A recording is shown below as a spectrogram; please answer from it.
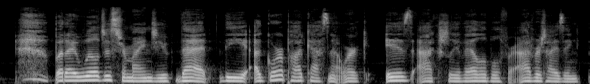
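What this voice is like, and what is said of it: Strained, fading voice. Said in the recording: “I'm losing my voice already”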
